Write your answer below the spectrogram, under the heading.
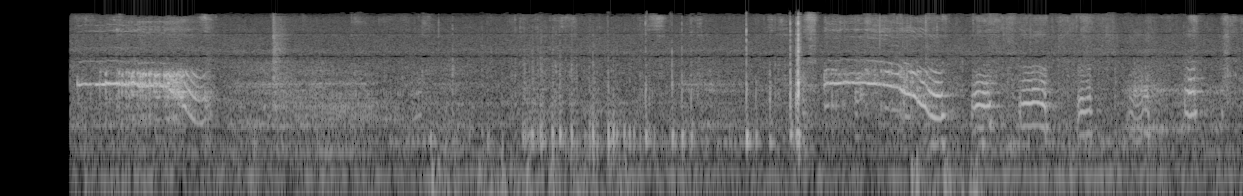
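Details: Six-day-old Lagotto Romagnolo puppies of an A litter in Hamburg give high, thin whimpering squeals that fall in pitch, one near the start and a run of short ones later, over a steady background hum and soft rustling.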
